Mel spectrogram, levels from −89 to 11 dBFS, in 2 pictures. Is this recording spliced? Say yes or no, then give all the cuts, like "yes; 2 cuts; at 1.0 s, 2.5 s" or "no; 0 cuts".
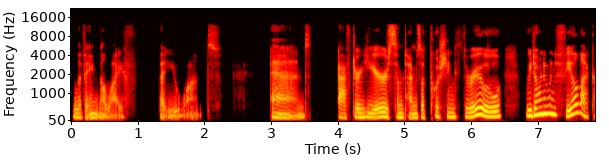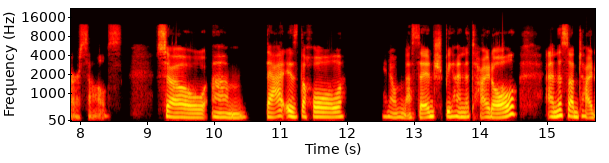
no; 0 cuts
